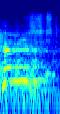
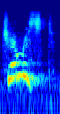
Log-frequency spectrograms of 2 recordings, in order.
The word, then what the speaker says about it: chemist: me k e n chemist does not begin with a k it sounds like it begins with k CH but that is making it chemist no the CH is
